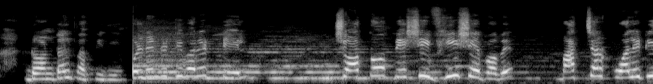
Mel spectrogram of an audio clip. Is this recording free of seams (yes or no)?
no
